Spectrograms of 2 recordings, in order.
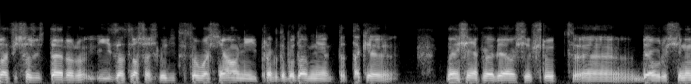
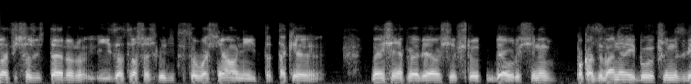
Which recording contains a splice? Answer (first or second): second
